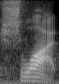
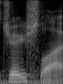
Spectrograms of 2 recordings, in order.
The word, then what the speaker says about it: Schlot: Apparently the J's silent. I was referencing Schlot in a stream a month ago or so, and people were like, this guy says Jay Schlot. And I'm like, oh, I didn't realize the J was silent.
